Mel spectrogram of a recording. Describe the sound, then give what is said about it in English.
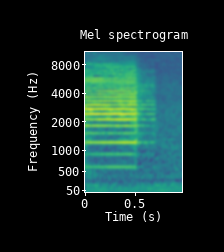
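A single short, loud air horn blast, harsh and buzzy, lasting about half a second before cutting off abruptly into quiet background noise. “it's just the air horn.”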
